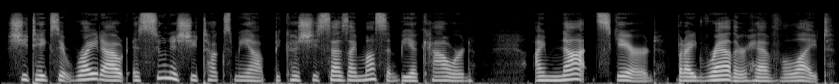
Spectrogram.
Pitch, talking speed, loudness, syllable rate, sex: 190 Hz, 205 wpm, -19 LUFS, 4.7 syllables/s, female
